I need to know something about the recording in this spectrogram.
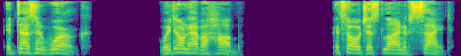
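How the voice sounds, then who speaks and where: Timid teen boy, nervous, a touch higher, read by a man. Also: measured pace, a bit bright, no room sound, studio quality. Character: shy, nervous teenage boy.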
